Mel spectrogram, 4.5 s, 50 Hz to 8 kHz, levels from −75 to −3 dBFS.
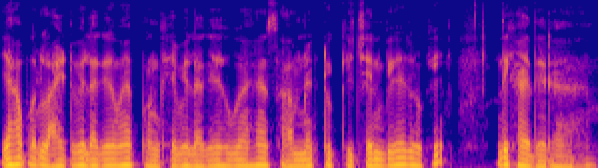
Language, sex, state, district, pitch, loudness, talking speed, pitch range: Hindi, male, Jharkhand, Palamu, 110 Hz, -18 LUFS, 305 wpm, 105-115 Hz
